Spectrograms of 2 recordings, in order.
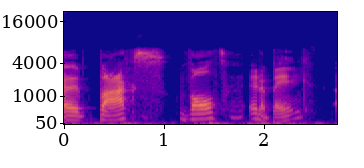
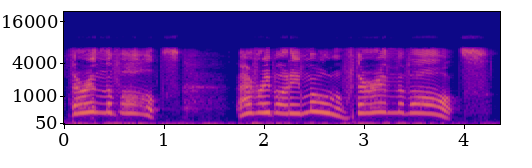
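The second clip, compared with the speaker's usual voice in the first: high, strained mock shout without real volume; shouting from below. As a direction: call the alarm up from floors below. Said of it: "you can hear shouting from below".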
